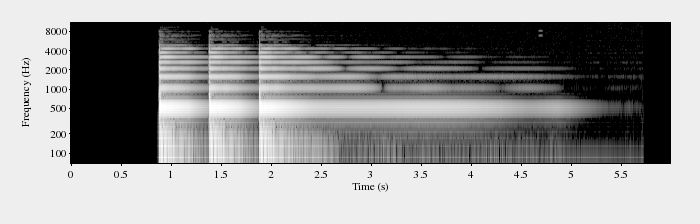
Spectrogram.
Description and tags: Do C Piano Sample
c, do, piano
